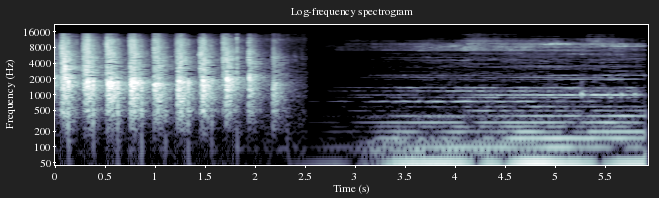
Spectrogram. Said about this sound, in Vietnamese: Xin chào mừng và chúc mừng một tràng pháo tay nồng nhiệt anh chị em.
